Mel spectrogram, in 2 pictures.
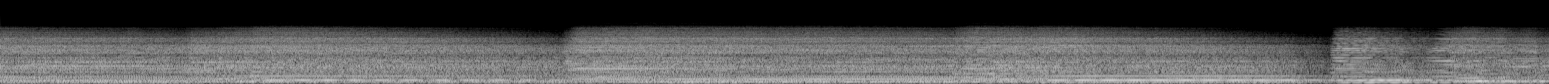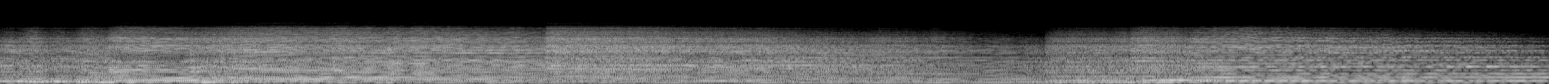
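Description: Electric guitar, a Gibson Les Paul, played through the EarthQuaker Devices Time Shadows II delay synthesizer on its EarthQuaker program, with the filter set by an envelope. Sustained, distorted chords with delay wash, each held for a few seconds before the next.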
